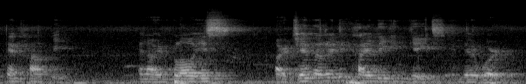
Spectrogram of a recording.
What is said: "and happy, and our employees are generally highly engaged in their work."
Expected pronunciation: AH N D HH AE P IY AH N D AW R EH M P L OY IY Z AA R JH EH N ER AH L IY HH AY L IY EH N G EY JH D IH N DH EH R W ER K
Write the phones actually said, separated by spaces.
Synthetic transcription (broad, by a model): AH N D HH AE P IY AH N AW R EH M P L OY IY S AA R JH EH N ER AH L IY HH AY L IY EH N G EY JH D IH N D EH R W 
